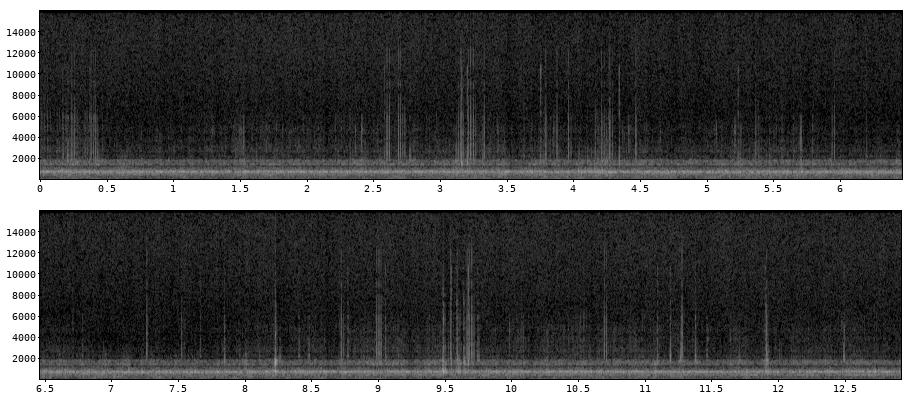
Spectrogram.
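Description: Wind rushes steadily past, outdoors.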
